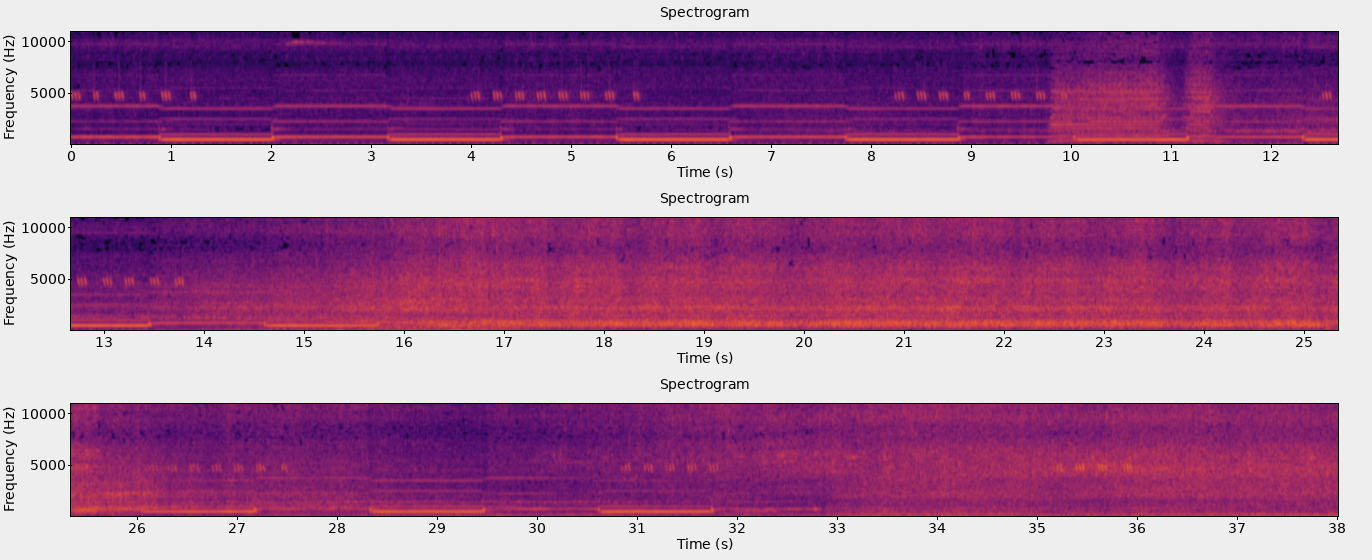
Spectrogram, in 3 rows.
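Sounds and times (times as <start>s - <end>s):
train wheels rumbling on rails: 9.1s - 28.7s, 29.4s - 38.0s
locomotive horn: 9.6s - 13.8s, 14.6s - 16.0s, 26.0s - 32.9s.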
